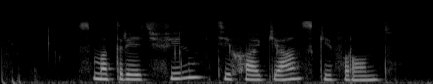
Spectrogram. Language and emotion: Russian, neutral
